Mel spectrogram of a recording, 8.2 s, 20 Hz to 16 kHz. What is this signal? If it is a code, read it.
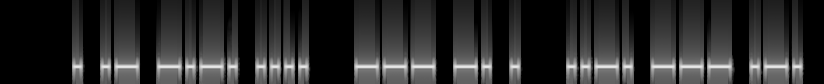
Morse code, heard as a keyed tone, about 17 wpm, 700 Hz. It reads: EACH ONE FOR
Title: Sentences from Top 1600 Words 17wpm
